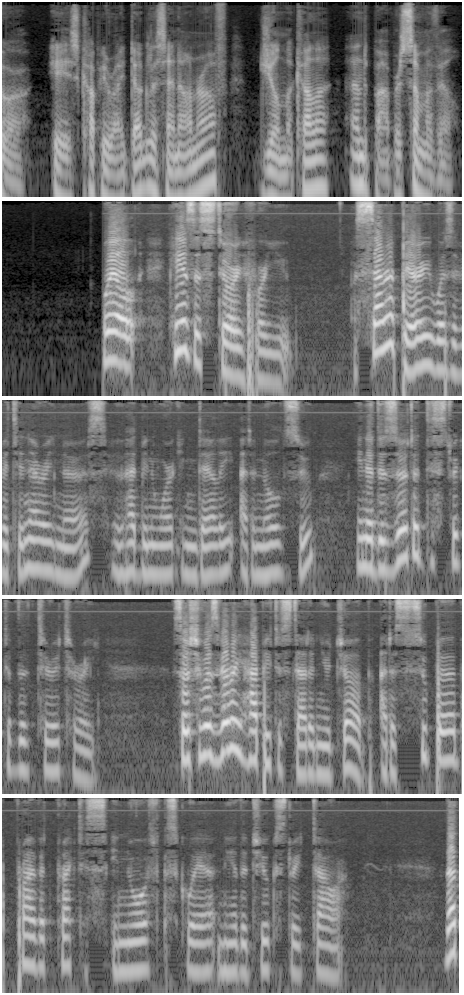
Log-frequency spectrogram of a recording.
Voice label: quebec

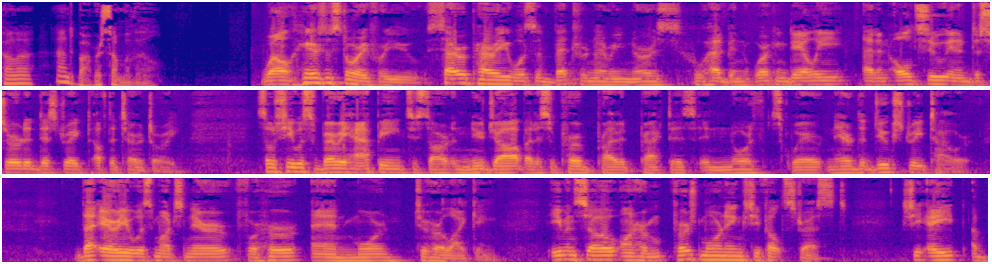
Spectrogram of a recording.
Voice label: norway, dialects

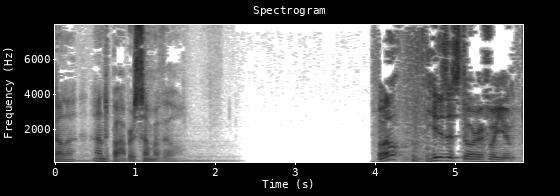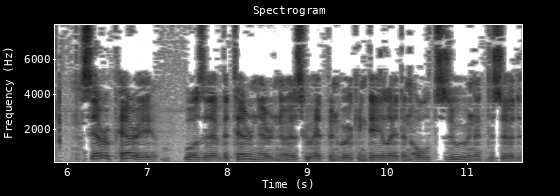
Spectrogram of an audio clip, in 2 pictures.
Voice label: austria, dialects

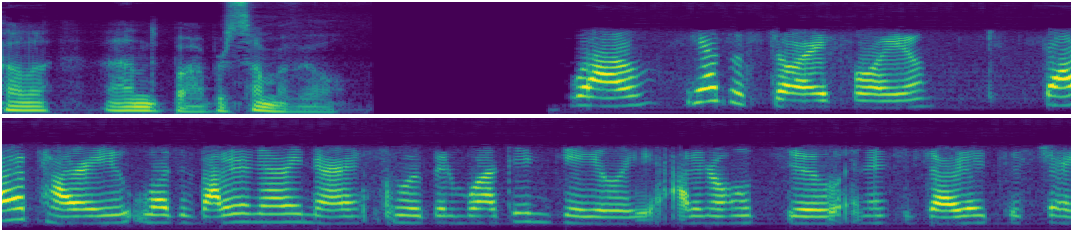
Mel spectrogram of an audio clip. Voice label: massachusetts, dialects

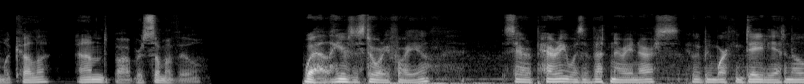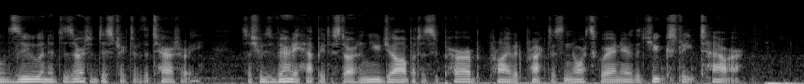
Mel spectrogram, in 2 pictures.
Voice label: ireland, dialects

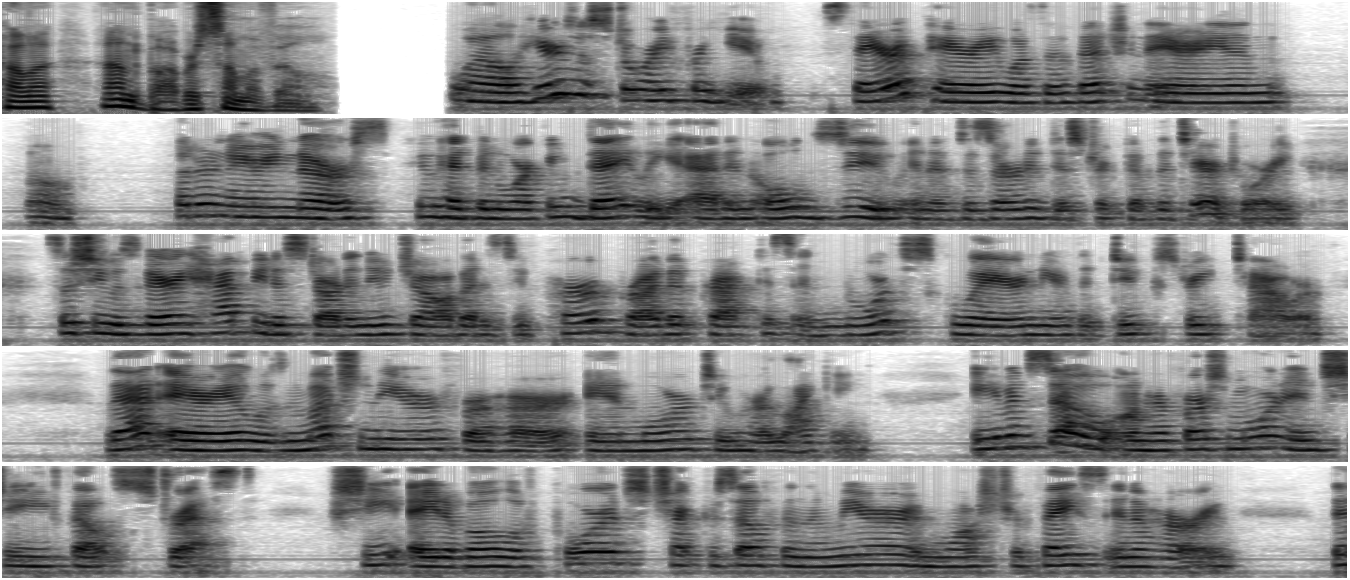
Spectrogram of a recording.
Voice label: missouri, dialects

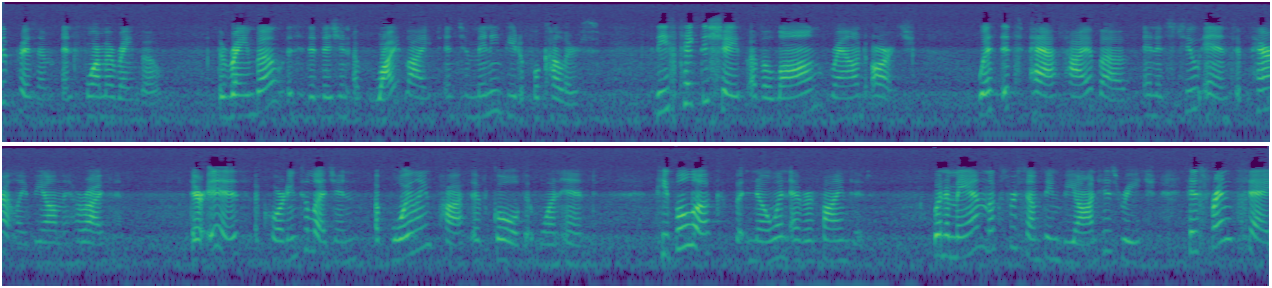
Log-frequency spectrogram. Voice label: missouri, dialects

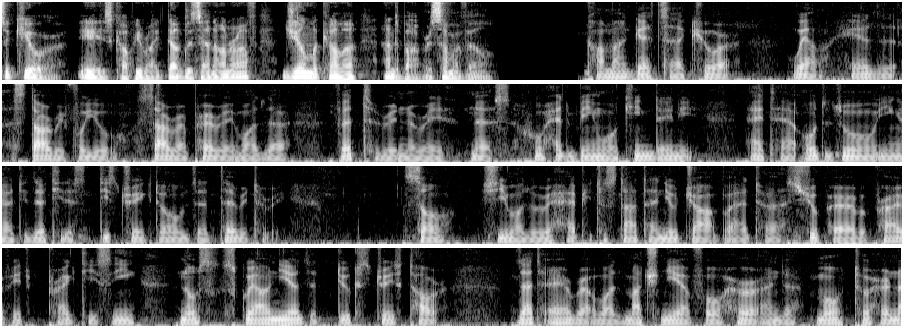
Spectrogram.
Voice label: hunan

